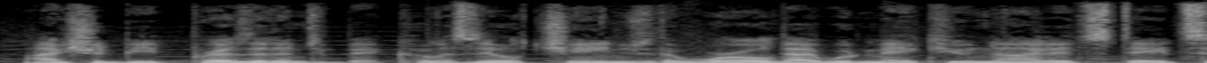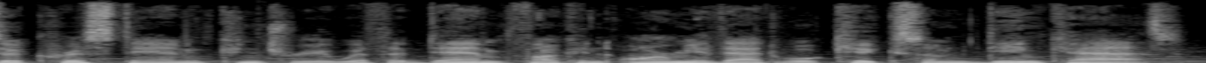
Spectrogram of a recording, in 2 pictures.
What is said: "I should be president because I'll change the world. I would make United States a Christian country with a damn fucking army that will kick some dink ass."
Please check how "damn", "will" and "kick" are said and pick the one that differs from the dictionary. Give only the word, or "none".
none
